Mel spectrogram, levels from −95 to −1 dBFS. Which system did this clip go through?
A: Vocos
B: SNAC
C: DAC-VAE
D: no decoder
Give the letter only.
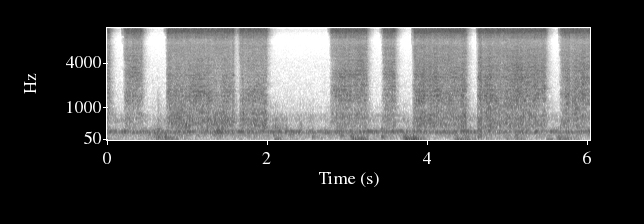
D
